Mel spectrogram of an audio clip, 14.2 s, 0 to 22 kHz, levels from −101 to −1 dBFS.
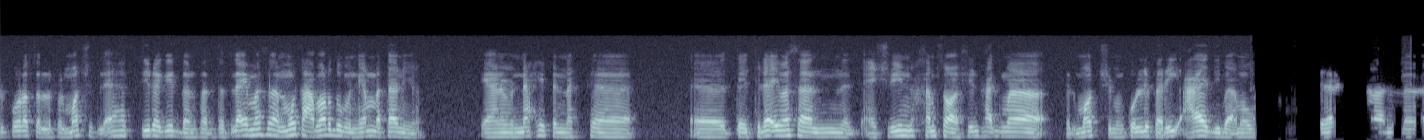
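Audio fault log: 12.51–12.57 s, other side's voice leaking through. A brief scrap of a second voice appears, faint and well below the talker. It lasts only a few hundredths of a second. The likely cause is the loudspeaker playing the far end into the microphone, with the echo canceller leaving a small residue. That residue slips through just before the main voice is pushed down.
12.55–12.87 s and 13.17–14.25 s, speech suppressed in double talk. The talker's voice drops sharply, nearly to silence at its deepest. The first dip lasts about a third of a second. The second covers about a second, running to the end of the clip. The likely cause is both sides talking at once. The echo canceller could not tell the near voice from the far-end echo, so it turned everything down together.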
